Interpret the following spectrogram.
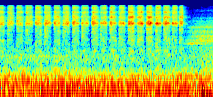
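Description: Conté red chalk (sanguine) pencil hatching quickly on toned paper over a layer of oily white pencil, which resists it. The scratchy strokes come evenly, about ten a second, and stop just before the end.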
